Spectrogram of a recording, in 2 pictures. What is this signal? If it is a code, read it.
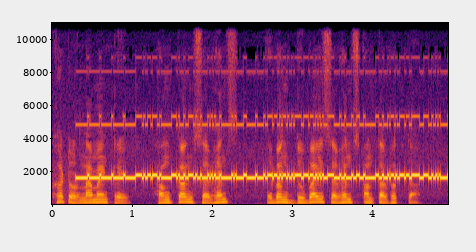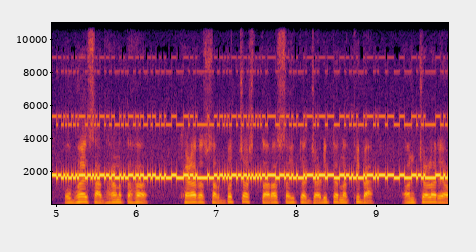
RTTY (50 baud, 170 Hz shift), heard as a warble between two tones, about 1700 Hz centre, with speech in Odia. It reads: HA6XVK DE YO2PD TNX FER CALL. UR RST 339 339. …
